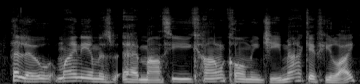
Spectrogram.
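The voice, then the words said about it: Put-on different accent. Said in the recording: “I'm going to not have to change my accent, but maybe start talking a wee bit more like this”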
